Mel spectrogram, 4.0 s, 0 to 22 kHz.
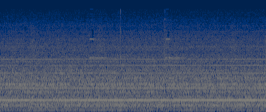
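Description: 808 nm diode laser hair-removal machine running with a steady hum.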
